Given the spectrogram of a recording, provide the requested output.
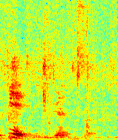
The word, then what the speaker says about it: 便宜原则: 所以这个你要把它念成便宜，然后不是便宜，然后是便宜原则。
